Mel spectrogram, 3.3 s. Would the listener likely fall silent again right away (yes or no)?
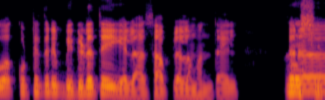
yes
